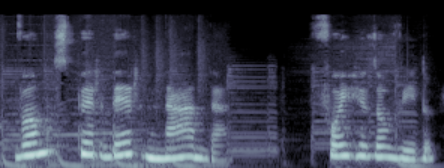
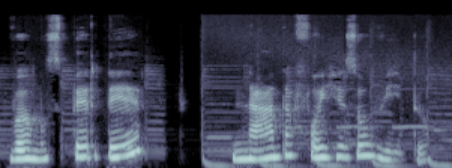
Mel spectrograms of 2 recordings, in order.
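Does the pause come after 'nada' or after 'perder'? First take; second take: after nada; after perder. First: The pause comes right after 'nada'. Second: The pause comes right after 'perder'. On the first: We will lose nothing because it was solved. "Se vamos perder nada, quer dizer que nada vamos perder" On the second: We are going to lose because nothing was solved. "Significa que vamos perder, nós estamos quase perdendo"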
